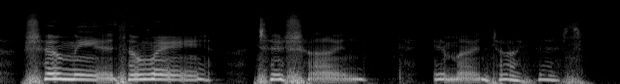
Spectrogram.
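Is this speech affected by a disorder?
Yes: ALS; feeding tube; swallowing lost.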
